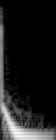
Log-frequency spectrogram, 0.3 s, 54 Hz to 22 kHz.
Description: VEC3 Bassdrums Trance 69.wav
